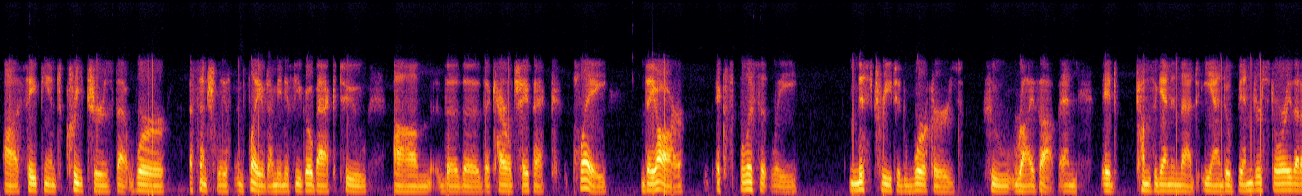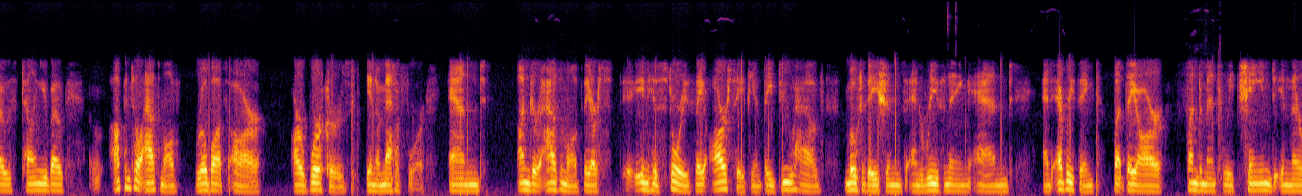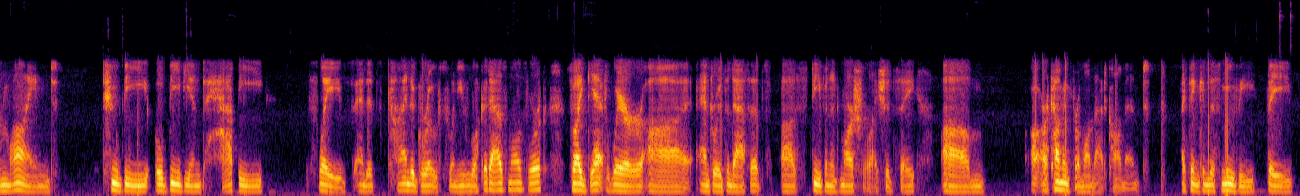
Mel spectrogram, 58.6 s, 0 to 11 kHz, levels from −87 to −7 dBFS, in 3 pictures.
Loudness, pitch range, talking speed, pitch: -18 LUFS, 90-105 Hz, 130 wpm, 95 Hz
